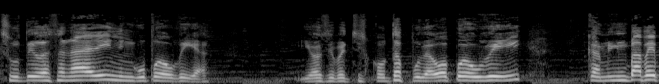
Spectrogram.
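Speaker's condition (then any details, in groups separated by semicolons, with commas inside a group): Spastic quadriplegic cerebral palsy; neurons lost, no control of legs, legs strapped to keep controlled, uses wheelchair, doctor error suspected but unproven; control of speech retained, good communicative ability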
